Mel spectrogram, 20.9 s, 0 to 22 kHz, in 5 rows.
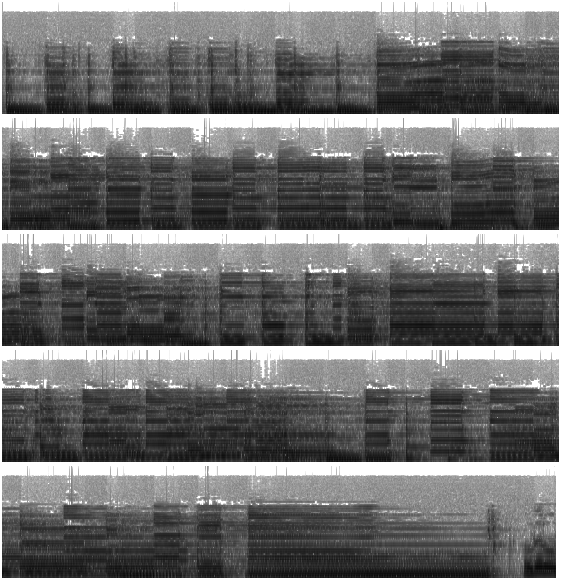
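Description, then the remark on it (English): A distorted electric guitar rips through a guitarist's turnaround lick, example 5 played fast, with quick bending notes and dense runs, loud, for about twenty seconds, no talking. “Anyway, here we go again on example 5, just fast, so you can hear it once.”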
